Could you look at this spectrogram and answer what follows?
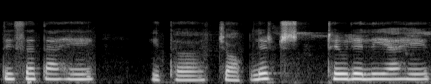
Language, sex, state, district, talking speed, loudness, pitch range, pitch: Marathi, female, Maharashtra, Gondia, 85 wpm, -15 LUFS, 215-250 Hz, 245 Hz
